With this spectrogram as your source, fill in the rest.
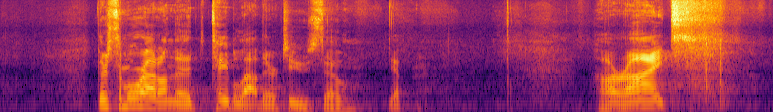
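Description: A middle-aged man speaks with animation through a microphone in a large room.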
